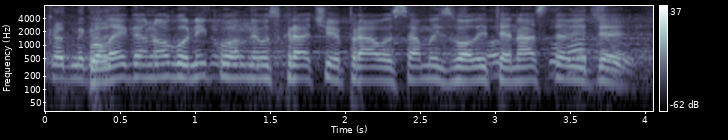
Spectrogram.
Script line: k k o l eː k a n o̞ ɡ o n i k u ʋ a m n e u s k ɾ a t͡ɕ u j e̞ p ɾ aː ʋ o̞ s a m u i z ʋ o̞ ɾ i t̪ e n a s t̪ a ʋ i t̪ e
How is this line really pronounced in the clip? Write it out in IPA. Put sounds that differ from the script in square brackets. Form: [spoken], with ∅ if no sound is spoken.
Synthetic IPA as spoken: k k o l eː [ɡ] a n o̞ ɡ o n i k [o] ʋ a m n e u s k ɾ a t͡ɕ u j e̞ p ɾ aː ʋ o̞ s a m [o] i z ʋ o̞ [l] i t̪ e n a s t̪ a ʋ i t̪ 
